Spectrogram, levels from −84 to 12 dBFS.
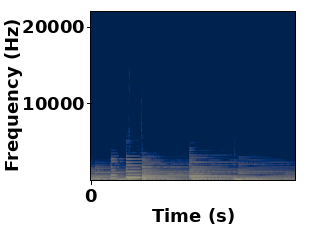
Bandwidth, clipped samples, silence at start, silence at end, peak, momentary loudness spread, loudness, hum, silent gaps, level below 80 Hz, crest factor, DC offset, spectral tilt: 4.4 kHz; under 0.1%; 0 s; 0 s; -14 dBFS; 10 LU; -32 LUFS; none; none; -48 dBFS; 16 dB; under 0.1%; -10.5 dB/octave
